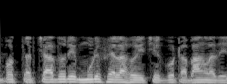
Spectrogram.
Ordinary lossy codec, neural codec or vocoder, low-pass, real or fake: Opus, 64 kbps; none; 3.6 kHz; real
